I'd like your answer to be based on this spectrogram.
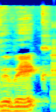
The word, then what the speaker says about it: Vivek: The Vivek is easier. Think about awake, and then you'll get Vivek.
